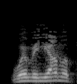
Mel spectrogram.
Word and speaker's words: Wembanyama: I thought that would happen because when I saw Wembanyama play, is that how you pronounce it, Wembanyama? – Wembanyama played.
